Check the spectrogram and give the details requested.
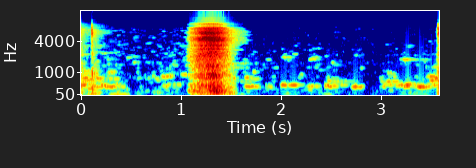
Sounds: Sniff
